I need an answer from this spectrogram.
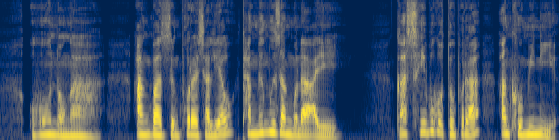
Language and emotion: Bodo, fearful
